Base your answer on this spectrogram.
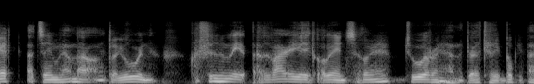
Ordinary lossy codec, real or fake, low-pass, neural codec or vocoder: none; fake; none; codec, 16 kHz, 0.5 kbps, FreqCodec, larger model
